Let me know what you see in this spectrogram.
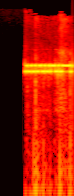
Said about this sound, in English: That noise is coming from the receiver, and the receiver is receiving data from the transmitter. That noise is actually, ones and zeros being sent across the air.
